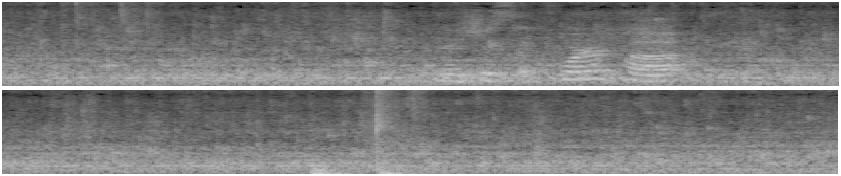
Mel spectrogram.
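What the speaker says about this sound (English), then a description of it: "the first thing I'm gonna do is start filling it up with water" Water runs steadily from a tap into a tub being filled for laundry stripping, a constant soft rush beneath speech throughout, with a brief thump near the end.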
